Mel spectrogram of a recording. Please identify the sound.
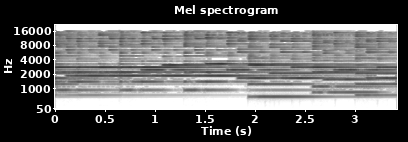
sparkle loop
2 bar loop, 4/4 time, 140 bpm, b-flat minor. high-pitched sparkly synth bell sound.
